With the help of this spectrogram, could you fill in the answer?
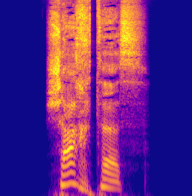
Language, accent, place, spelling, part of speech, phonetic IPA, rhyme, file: German, Germany, Berlin, Schachtes, noun, [ˈʃaxtəs], -axtəs, De-Schachtes.ogg
- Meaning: genitive singular of Schacht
